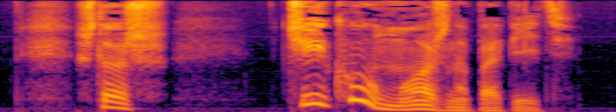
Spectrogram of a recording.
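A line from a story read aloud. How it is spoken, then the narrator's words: Sympathetic sigh. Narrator (Russian): сочувственно вздохнул отец Христофор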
